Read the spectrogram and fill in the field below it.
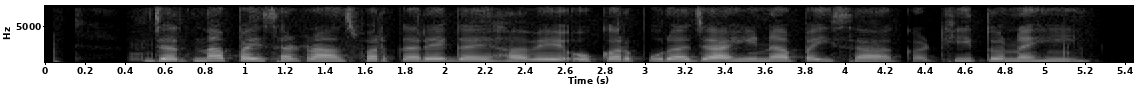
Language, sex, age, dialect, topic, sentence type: Chhattisgarhi, female, 31-35, Northern/Bhandar, banking, question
